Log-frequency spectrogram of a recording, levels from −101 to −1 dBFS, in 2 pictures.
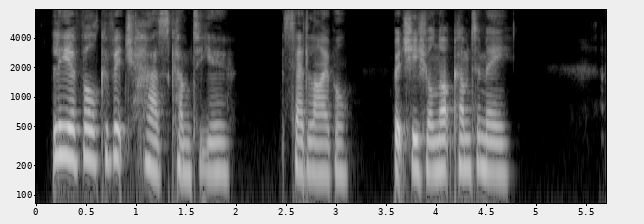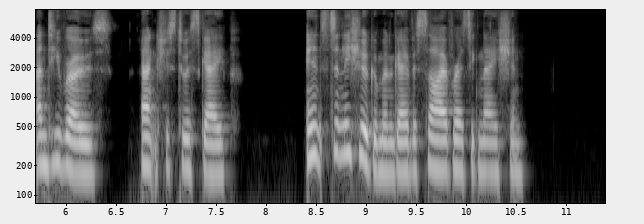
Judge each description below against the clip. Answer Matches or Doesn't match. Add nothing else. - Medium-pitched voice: Matches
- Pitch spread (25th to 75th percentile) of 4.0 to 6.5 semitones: Doesn't match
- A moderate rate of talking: Matches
